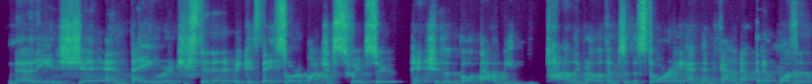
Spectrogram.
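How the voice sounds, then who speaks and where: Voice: mid-range voice, fairly bright tone. Podcast co-host, rambling joking storyteller, echoey room sound. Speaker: podcast co-host, senior editor. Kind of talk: casual podcast chat.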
